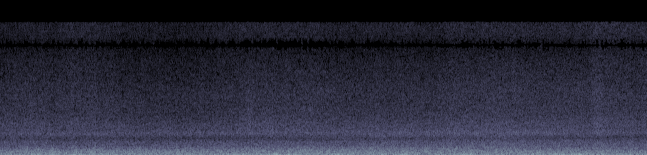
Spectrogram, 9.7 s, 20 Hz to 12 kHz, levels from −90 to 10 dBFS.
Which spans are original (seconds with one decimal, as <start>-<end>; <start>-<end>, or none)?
6.4-9.7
